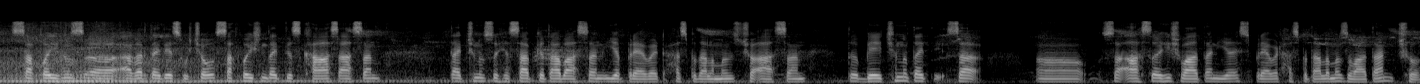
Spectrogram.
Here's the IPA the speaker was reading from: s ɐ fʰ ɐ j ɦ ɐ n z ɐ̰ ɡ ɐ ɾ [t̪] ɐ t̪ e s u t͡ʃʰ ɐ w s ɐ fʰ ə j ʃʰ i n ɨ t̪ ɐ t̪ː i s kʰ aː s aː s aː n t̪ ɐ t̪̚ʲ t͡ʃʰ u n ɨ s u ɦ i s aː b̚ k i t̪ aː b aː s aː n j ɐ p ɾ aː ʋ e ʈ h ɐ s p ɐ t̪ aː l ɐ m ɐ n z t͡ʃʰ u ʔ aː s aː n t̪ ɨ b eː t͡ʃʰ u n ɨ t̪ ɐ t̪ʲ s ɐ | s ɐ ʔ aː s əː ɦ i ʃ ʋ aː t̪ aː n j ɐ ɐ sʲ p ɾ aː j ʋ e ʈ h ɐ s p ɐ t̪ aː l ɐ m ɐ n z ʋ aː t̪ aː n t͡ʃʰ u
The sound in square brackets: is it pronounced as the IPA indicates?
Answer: yes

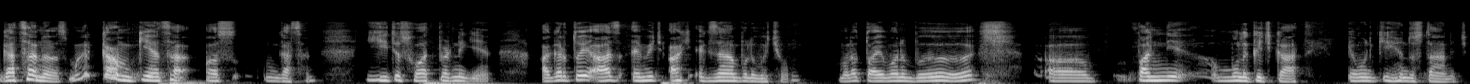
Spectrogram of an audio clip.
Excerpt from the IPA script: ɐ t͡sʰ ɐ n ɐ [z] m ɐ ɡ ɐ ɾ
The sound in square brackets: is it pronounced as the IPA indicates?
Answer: no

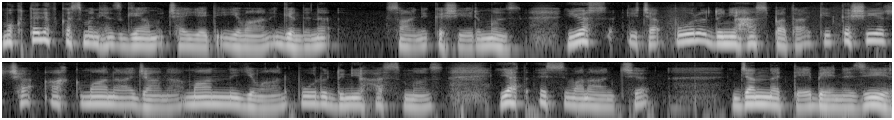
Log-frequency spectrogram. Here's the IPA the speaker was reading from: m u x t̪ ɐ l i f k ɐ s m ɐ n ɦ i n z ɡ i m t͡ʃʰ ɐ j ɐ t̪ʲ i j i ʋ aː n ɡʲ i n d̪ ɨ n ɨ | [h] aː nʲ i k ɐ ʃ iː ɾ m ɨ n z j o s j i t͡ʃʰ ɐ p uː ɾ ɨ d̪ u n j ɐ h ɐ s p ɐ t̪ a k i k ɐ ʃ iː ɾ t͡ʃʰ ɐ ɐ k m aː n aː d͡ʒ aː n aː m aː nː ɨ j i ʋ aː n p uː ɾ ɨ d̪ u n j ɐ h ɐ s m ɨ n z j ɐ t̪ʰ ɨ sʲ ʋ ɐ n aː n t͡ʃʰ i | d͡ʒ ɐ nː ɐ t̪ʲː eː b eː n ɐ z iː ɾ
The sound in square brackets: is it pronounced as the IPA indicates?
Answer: no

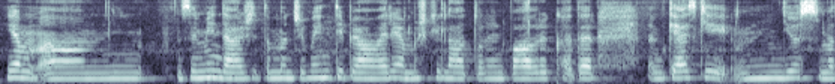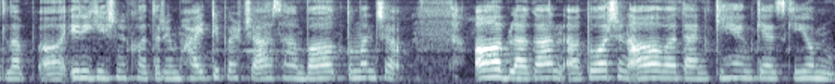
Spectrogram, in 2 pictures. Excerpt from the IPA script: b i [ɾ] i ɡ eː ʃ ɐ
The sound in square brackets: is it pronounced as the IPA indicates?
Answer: yes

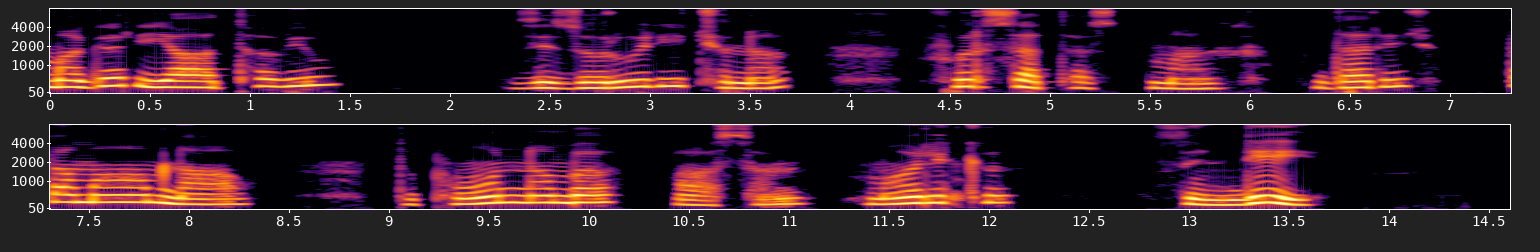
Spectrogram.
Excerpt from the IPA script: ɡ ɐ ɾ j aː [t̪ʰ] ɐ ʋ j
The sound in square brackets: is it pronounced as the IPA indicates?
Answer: yes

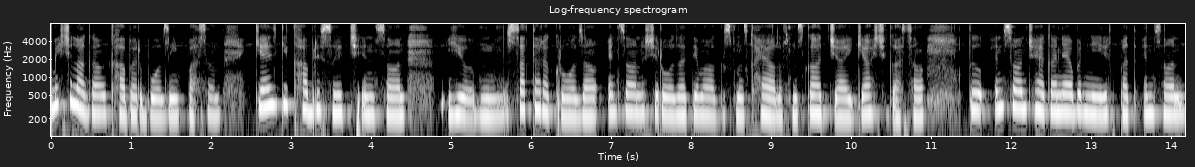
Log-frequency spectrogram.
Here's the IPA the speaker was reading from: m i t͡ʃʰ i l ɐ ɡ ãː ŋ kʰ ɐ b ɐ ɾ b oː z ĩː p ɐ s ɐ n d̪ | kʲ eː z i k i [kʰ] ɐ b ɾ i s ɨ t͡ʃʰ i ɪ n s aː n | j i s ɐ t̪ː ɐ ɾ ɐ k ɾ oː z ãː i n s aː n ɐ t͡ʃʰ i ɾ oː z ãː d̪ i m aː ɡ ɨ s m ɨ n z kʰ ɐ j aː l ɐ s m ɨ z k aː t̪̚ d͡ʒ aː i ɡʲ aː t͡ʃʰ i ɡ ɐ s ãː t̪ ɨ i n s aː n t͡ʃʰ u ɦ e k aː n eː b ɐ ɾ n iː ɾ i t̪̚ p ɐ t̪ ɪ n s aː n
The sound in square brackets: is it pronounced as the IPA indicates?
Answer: yes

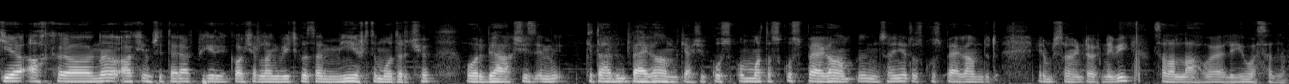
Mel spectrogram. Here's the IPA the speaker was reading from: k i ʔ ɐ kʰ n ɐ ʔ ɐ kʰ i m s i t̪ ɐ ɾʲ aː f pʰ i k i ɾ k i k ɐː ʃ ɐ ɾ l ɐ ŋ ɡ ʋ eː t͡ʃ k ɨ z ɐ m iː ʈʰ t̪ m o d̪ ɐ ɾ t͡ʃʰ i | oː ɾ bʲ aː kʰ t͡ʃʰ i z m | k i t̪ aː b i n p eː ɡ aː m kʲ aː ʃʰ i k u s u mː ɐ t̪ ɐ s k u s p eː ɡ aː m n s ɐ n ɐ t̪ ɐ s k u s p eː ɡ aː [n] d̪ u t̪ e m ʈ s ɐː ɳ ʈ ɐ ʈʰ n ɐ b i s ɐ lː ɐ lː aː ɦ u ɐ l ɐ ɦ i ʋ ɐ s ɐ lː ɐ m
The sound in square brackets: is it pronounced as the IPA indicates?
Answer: no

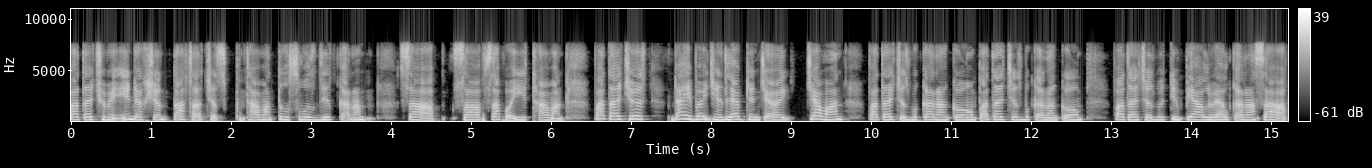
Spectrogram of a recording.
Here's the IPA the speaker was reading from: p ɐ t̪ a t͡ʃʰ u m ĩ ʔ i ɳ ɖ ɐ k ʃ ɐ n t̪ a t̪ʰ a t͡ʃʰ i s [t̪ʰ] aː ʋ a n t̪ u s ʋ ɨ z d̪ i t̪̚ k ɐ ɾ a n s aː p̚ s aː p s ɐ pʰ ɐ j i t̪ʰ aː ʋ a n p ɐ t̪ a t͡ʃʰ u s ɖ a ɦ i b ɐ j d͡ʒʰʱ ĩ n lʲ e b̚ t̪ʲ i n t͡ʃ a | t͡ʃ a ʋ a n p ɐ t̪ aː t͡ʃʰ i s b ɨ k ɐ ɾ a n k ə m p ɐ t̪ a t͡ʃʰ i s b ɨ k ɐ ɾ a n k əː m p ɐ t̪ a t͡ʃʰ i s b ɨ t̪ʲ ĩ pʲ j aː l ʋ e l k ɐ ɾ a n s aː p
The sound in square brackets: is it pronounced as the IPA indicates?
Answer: yes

